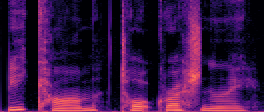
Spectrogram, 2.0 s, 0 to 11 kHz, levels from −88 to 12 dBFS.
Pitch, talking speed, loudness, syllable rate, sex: 190 Hz, 120 wpm, -17 LUFS, 4.0 syllables/s, female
